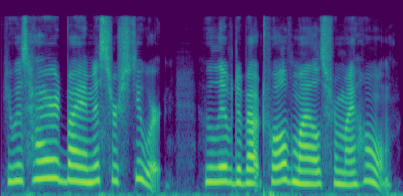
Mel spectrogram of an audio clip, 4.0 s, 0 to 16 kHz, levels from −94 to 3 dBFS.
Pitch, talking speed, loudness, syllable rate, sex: 265 Hz, 225 wpm, -16 LUFS, 6.1 syllables/s, female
